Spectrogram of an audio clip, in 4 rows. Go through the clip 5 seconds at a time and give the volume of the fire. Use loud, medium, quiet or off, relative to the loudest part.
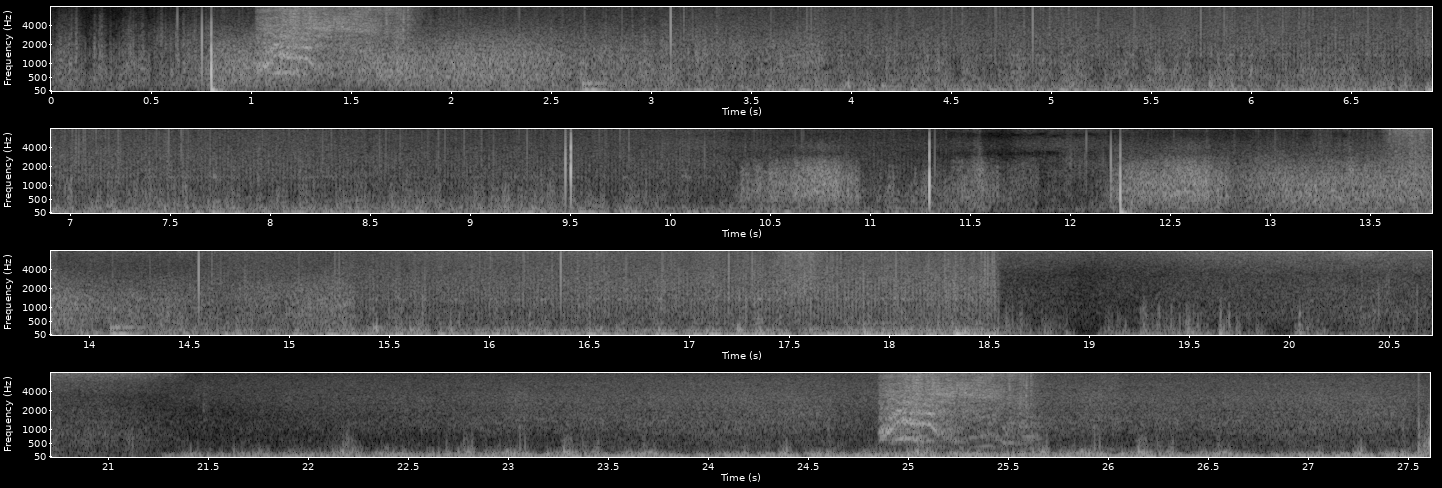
loud, medium, medium, loud, off, off.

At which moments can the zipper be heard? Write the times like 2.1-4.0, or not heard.
1.0-1.9, 24.9-26.1.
